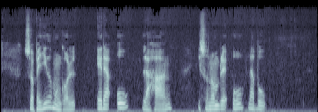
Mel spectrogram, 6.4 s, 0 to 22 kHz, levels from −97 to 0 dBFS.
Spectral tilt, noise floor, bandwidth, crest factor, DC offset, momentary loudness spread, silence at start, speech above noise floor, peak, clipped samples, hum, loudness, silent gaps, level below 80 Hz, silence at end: -4 dB/octave; -49 dBFS; 16.5 kHz; 22 dB; under 0.1%; 13 LU; 0.05 s; 29 dB; 0 dBFS; under 0.1%; none; -20 LUFS; none; -46 dBFS; 0.9 s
